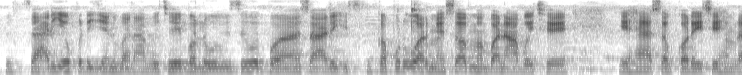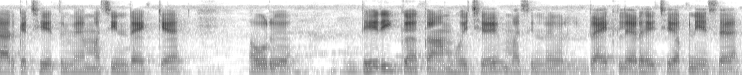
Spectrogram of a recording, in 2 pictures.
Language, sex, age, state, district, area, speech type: Maithili, female, 60+, Bihar, Madhepura, urban, spontaneous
